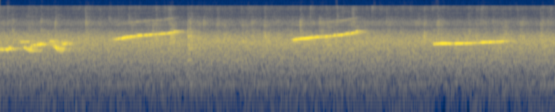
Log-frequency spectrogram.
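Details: Oriental magpie-robins, a pair bathing in rainfall: a brief chattering warble followed by three drawn-out rising whistles spaced over a second apart, with rain hissing throughout.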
